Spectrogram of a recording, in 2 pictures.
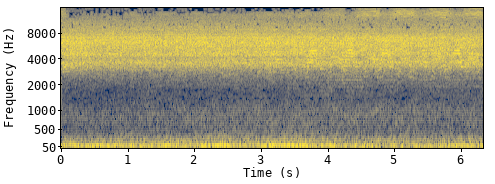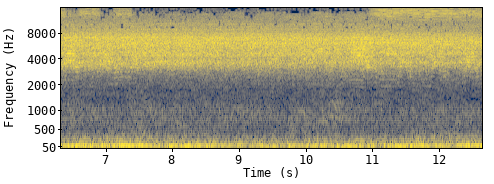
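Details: Cicadas on a summer day in the bamboo forest of Yongsan Family Park, Seoul: a dense, steady, high-pitched buzzing chorus that never breaks, with faint low rumble of park and city noise beneath.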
